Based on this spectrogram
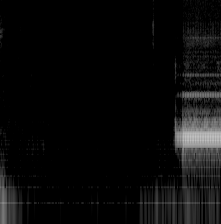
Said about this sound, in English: All right, right now you can hear the phone ringing. Hopefully he's not on the toilet.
